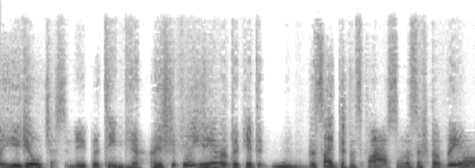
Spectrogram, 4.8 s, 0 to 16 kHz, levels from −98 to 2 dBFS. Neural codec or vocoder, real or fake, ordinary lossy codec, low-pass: codec, 44.1 kHz, 0.9 kbps, DAC; fake; AAC, 64 kbps; 14.4 kHz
